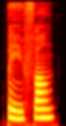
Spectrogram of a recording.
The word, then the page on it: 北方: běi fāng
